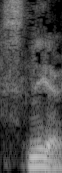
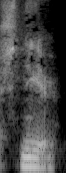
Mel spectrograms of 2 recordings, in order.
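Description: First: The word begins with a plain s sound. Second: The word begins with an sh sound. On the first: This is the reading in the printed editions. "with a sin" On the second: This is the reading proposed for the old commentator. "He must have had the pronunciation of Schneer"

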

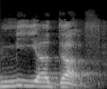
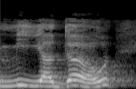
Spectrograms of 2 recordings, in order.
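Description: First: The word ends with an added v sound. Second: The word ends in a plain o vowel. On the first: It was thrown from both hands. "can also be read miyadov" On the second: It was thrown from one hand. "the word miyado"

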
